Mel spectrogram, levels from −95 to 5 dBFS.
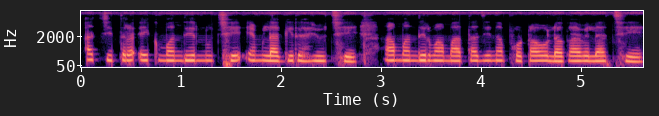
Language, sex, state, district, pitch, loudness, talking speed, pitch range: Gujarati, female, Gujarat, Valsad, 240 Hz, -18 LUFS, 160 wpm, 225-250 Hz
